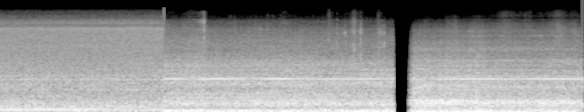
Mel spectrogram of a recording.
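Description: Steady running noise of the Kintetsu Shimakaze express train: a low hum at first, then the rumble inside the carriage with a thin steady whine over it. The sound drops out briefly about five seconds in.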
